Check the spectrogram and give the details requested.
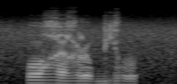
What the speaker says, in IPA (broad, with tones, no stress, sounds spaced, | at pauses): o˦ ʁ ɪ˨ ʁ ɭ ʊ˨ b j ʊ˨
